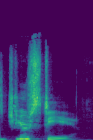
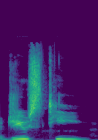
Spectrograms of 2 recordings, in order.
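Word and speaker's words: Giusti: Oh, my last name is Juicy, like orange juice and iced tea. Stick them together, Juice Tea.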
